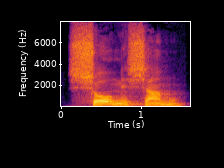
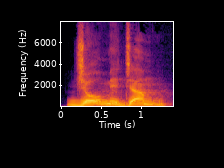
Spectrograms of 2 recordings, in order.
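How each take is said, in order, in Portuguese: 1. O ll é pronunciado como o som sh. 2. O ll é pronunciado como o som zh.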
